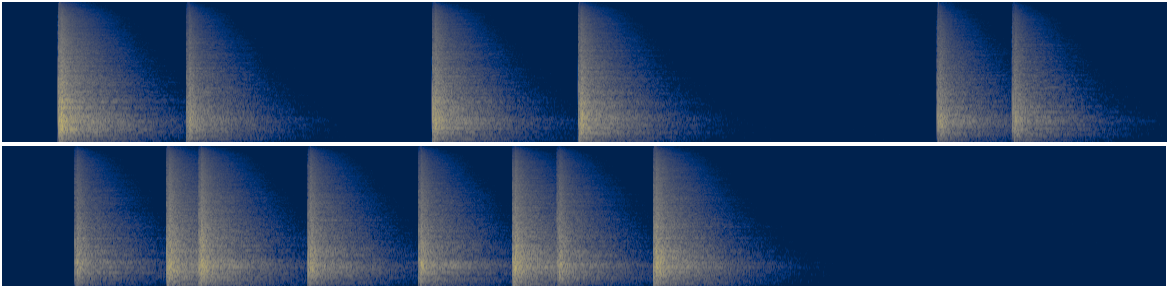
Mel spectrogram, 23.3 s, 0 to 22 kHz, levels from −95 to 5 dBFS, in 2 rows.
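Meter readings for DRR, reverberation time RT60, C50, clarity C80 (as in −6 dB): 6.0 dB, 1.4 s, 7.5 dB, 9.0 dB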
